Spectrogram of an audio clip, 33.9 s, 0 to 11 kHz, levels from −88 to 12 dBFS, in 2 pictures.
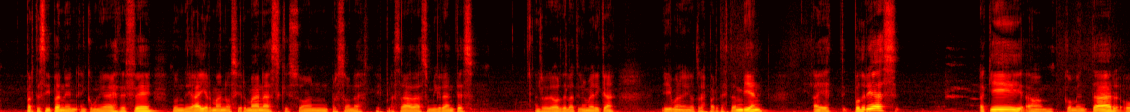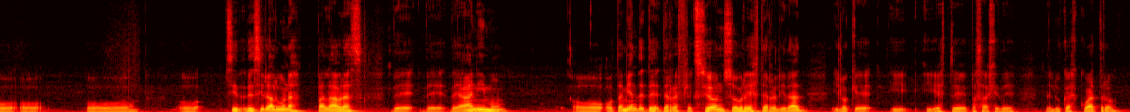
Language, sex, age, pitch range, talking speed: Spanish, male, 30-49, 100-130 Hz, 105 wpm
